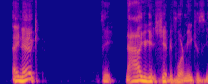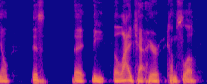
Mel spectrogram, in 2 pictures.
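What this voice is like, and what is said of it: Voice sounds off, rough. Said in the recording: “my voice is all fucked up today. Don't sound right. ... I think it's the fucking allergies.”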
